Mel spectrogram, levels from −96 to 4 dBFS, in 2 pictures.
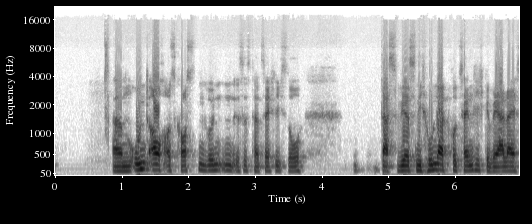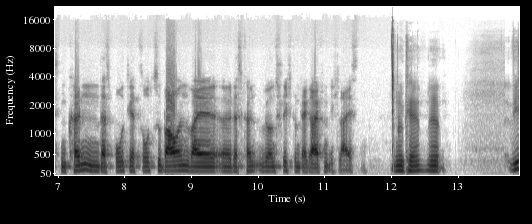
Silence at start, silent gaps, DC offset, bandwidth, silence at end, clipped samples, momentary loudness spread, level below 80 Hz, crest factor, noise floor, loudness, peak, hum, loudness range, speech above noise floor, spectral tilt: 0.75 s; none; under 0.1%; 16.5 kHz; 0 s; under 0.1%; 11 LU; -52 dBFS; 14 dB; -61 dBFS; -14 LUFS; 0 dBFS; none; 6 LU; 48 dB; -7.5 dB/octave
